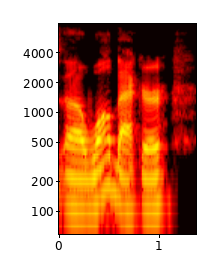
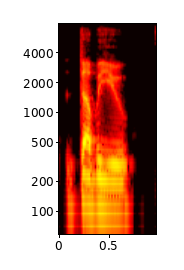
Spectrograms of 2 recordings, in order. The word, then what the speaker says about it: Weilbaecher: That's Weilbaecher. Spelled very different than how it's pronounced, Weilbaecher.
